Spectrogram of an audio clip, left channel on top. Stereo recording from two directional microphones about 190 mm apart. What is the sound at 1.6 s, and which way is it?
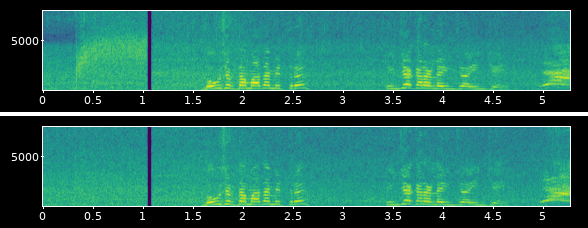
Speech, centre (ahead or behind).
